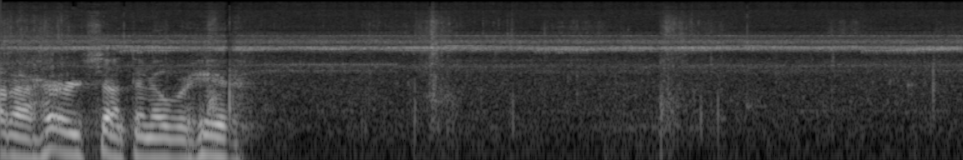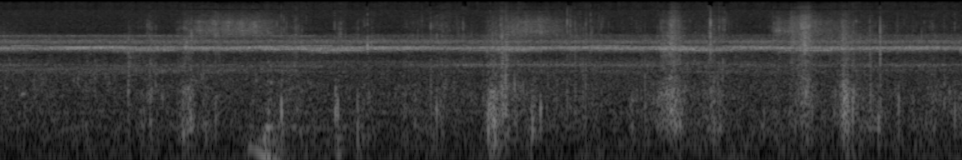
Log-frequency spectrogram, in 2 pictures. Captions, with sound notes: I thought I heard something over here. (crickets chirping)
